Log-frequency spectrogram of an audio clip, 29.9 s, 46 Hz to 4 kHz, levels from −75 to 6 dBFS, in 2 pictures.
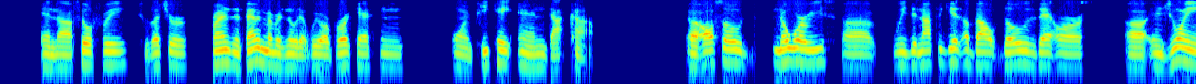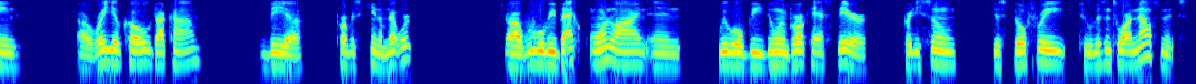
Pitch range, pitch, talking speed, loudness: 115-135 Hz, 130 Hz, 125 wpm, -26 LUFS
